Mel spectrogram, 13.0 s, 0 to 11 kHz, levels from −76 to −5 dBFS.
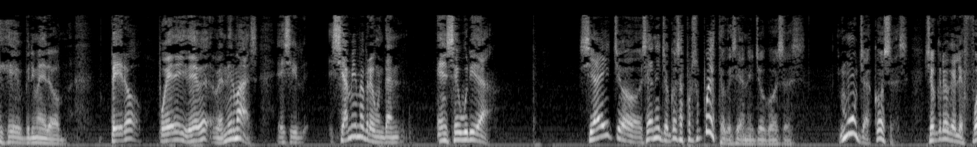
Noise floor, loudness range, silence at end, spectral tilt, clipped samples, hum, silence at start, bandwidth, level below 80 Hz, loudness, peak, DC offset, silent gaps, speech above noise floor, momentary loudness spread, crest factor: -50 dBFS; 2 LU; 0 s; -4.5 dB/octave; under 0.1%; none; 0 s; 8 kHz; -46 dBFS; -23 LUFS; -2 dBFS; under 0.1%; none; 27 dB; 12 LU; 22 dB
